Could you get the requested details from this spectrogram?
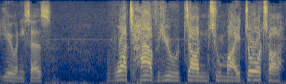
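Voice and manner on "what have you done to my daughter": slow, loud, wrathful accusation; menacing tone shift. Acted. Grieving father looks up at the party, slow thunderous accusation. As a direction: turn on them, each word heavy and loud. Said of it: "as the tone shift happens".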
